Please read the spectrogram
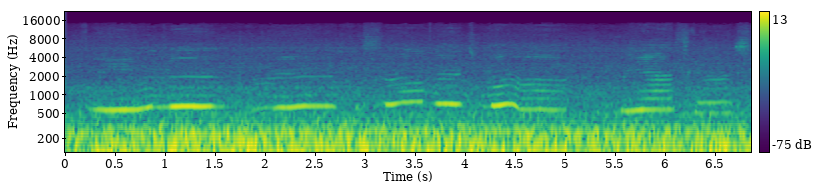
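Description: A child singing a slow tune in long held notes that slide between pitches, over the steady low rumble of a car driving on the road, heard from inside the car.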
